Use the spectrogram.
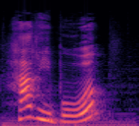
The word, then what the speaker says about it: Haribo: everyone knew that Haribo is actually German we pronounce it Haribo har to be honest I don't know if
